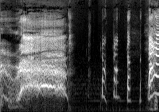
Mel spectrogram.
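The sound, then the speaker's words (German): A creature lets out a long, loud, strained scream, followed by a few short sharp yelps and another anguished cry, with no talking. “Nee, es schreit weiter gequält.”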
